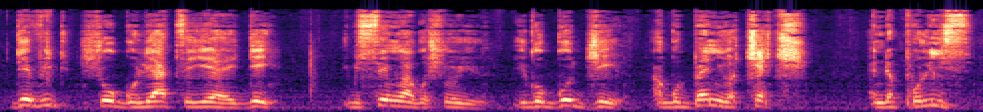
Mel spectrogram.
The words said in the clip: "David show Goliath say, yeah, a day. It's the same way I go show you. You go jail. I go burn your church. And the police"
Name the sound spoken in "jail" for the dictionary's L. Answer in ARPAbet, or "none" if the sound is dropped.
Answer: L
